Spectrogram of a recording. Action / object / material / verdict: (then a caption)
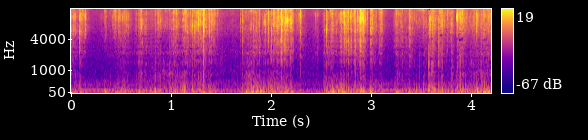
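scrape / sequin fabric plush toy / sequins / none. Long acrylic nails scratch and rub across the sequins of a soft, filled sequin-fabric unicorn plush toy. The result is a continuous, close-up rustling scrape with crinkly, tearing-like textures, heavy in the low end with faint bright ticks, swelling louder in a few passes.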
